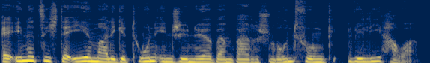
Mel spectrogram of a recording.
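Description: A woman narrating a scripted radio documentary in a calm, measured way. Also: sits low, background noise.

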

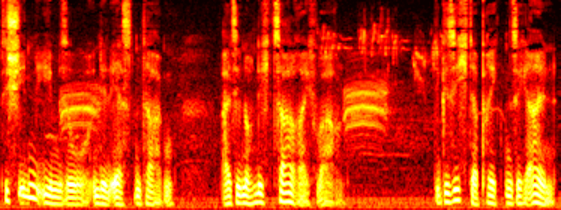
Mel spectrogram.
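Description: A man reading scripted literary narration in a deliberate, matter-of-fact manner. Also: fairly low pitch, vocal fry, a little mellow, a little hiss or hum.

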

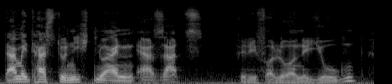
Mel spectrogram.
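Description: A male actor playing a kindly, learned senior judge in a radio drama, speaking in measured, didactic, formal phrases. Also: low-pitched, expressive, fairly bright tone. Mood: earnest, consoling.

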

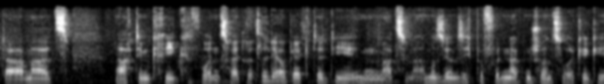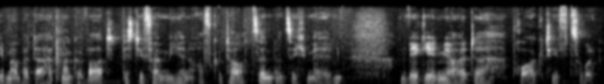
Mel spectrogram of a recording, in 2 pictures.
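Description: Man explaining haltingly, faint background noise. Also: medium pitch, steady tone, vocal fry, darkish tone. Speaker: museum art historian and provenance researcher. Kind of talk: explaining objects on show.

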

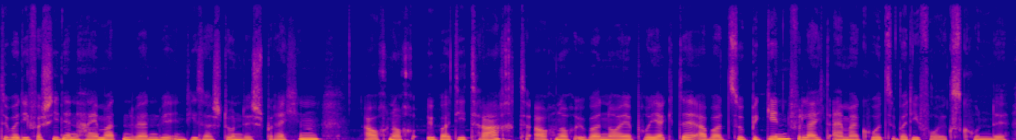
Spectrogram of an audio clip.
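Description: A woman from Bavaria hosting a radio interview, asking her questions in an engaged, warm way. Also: medium pitch, no room sound. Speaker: radio host.

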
